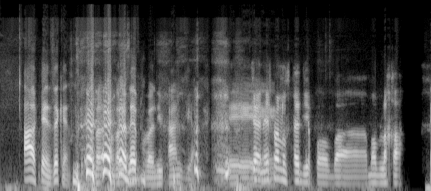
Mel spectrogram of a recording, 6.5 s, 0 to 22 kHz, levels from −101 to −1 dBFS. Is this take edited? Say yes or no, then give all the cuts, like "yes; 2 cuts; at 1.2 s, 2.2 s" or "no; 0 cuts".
yes; 1 cut; at 1.9 s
